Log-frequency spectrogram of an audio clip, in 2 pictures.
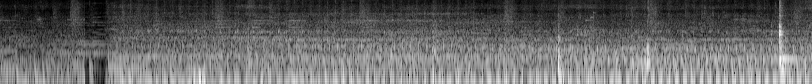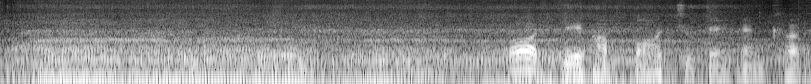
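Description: A scooter engine runs with a steady low putter.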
